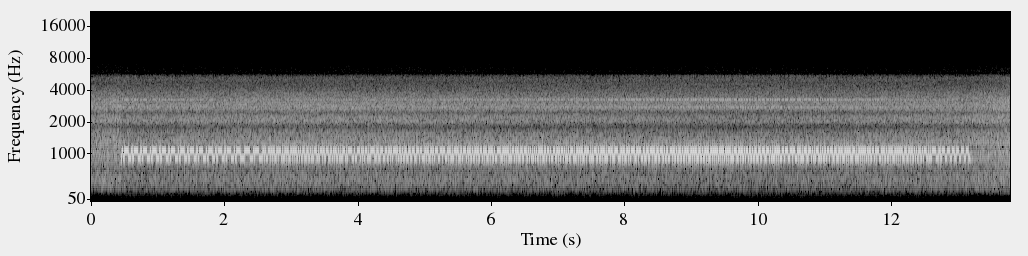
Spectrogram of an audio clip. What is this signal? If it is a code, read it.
NAVTEX (SITOR-B), 100 baud, 170 Hz shift, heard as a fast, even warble, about 1000 Hz centre, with radio static. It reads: ED INTANTO DOVEVA VEDERLO, LO VEDEVA MORIRE, E DOVEVA DESIDERARGLI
